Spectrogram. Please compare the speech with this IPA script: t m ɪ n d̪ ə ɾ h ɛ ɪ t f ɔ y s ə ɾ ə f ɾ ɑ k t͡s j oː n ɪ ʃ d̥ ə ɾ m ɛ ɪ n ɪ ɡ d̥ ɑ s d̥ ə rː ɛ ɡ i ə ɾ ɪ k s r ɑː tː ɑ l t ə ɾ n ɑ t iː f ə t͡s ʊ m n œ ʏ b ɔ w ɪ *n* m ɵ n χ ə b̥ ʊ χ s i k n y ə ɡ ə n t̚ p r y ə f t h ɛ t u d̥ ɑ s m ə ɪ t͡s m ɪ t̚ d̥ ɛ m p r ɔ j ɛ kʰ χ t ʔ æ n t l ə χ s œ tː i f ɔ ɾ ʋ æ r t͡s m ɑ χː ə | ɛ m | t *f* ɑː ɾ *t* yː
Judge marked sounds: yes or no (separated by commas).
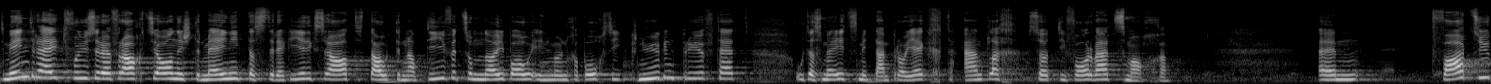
yes, yes, no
